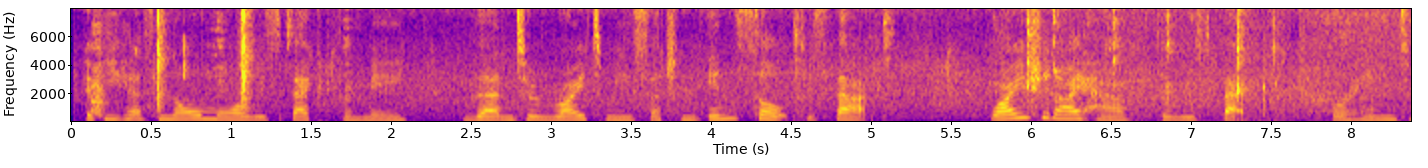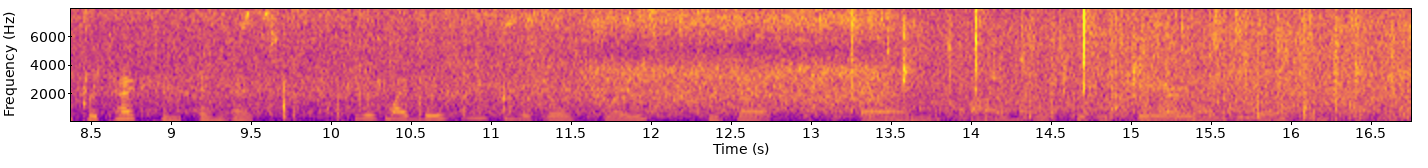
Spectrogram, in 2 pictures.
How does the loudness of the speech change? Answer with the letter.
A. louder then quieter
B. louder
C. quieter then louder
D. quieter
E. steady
D.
